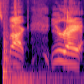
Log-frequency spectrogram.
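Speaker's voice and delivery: ordinary delivery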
